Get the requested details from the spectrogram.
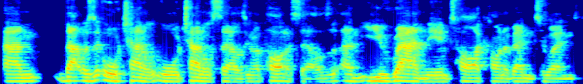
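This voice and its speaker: A middle-aged man hosts a podcast from home over a remote call, his mid-range voice fairly bright with little pitch movement at a normal pace. He rambles loosely through a casual interview, full of fillers and restarts.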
